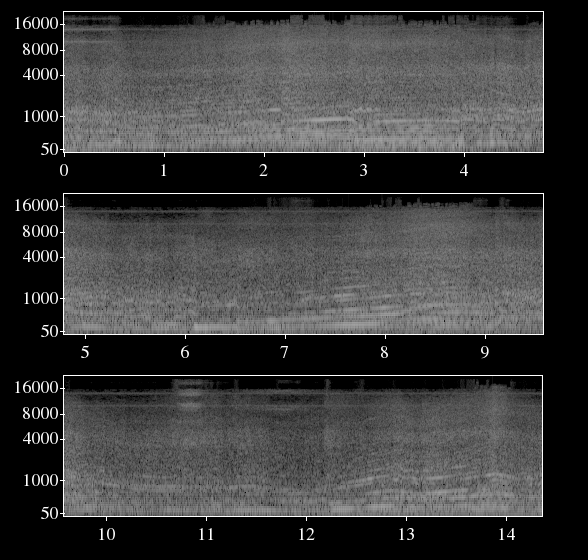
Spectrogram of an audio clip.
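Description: A race car in a Monaco street-circuit video game accelerates and shifts through the gears, its engine note climbing and falling in repeated sweeps, loud and steady throughout with no voices.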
